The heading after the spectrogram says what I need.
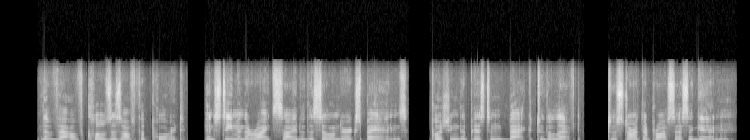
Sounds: speech

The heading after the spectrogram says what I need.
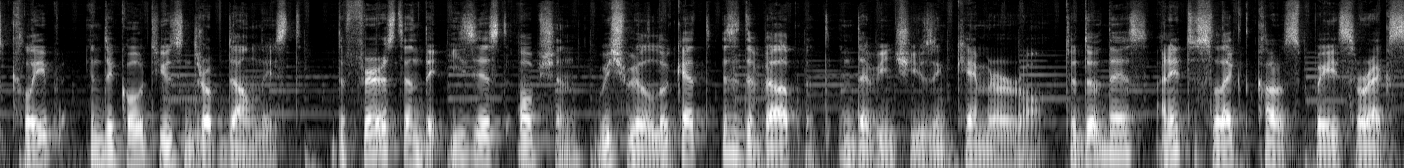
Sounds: music
speech

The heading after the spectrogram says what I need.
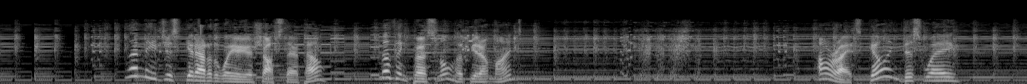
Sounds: speech

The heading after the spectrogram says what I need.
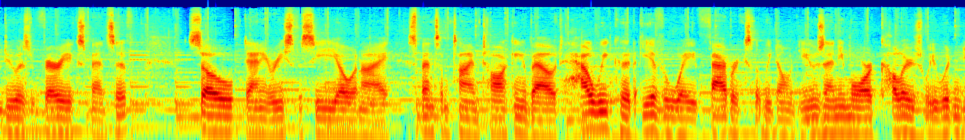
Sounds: speech
music

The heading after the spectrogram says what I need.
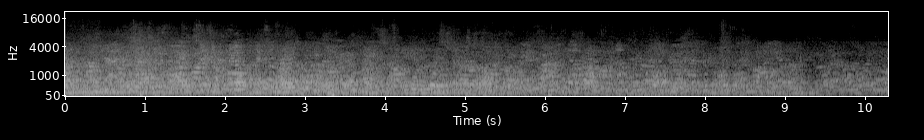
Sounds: chatter

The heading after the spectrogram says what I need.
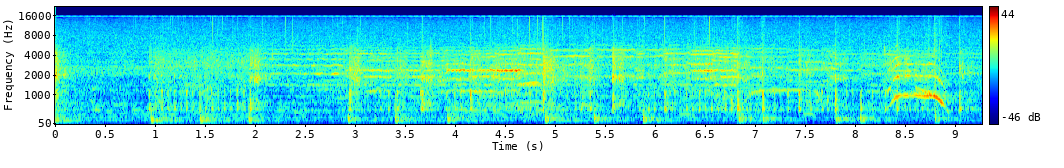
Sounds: bagpipes
woodwind instrument

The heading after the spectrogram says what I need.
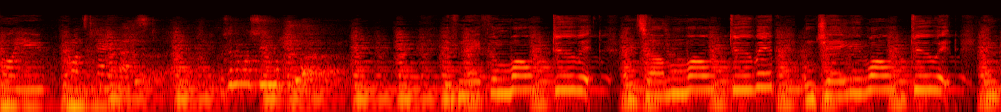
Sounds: music
speech

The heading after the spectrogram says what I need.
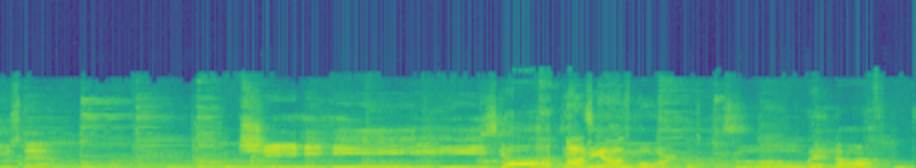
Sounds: speech
music

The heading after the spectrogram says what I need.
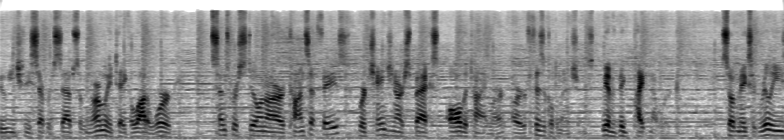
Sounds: music
speech

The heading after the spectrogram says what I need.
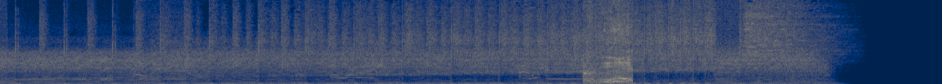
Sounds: music

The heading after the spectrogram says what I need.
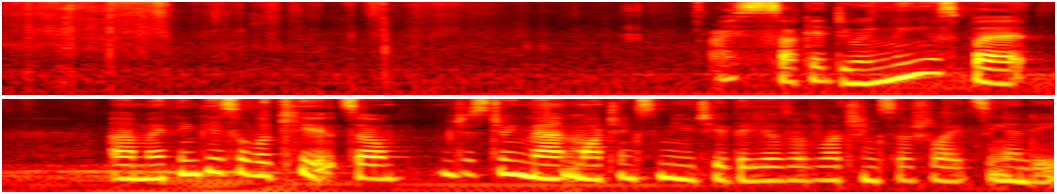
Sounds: speech
crumpling

